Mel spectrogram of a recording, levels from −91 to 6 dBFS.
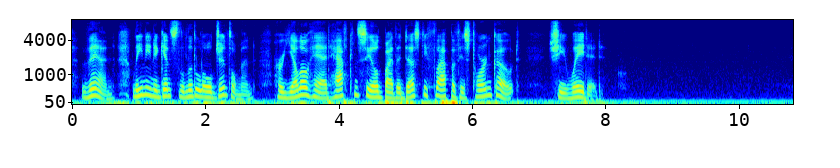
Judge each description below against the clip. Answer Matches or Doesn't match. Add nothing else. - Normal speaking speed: Doesn't match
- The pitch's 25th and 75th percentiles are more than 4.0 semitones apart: Matches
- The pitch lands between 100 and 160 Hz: Doesn't match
